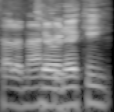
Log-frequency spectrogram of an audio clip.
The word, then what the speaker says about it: Taranaki: So Taranaki, am I pronouncing that correct? Taranaki.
